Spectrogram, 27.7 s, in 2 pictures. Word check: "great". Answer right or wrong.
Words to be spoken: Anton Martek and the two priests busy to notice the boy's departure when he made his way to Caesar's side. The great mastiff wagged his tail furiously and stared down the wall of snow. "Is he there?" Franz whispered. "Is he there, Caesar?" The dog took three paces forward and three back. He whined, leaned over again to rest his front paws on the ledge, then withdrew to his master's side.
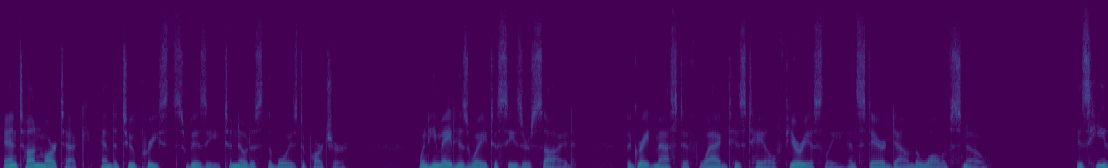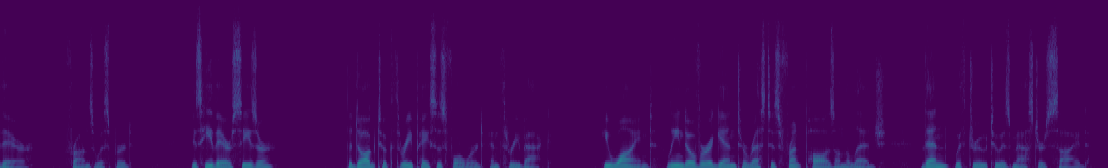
right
